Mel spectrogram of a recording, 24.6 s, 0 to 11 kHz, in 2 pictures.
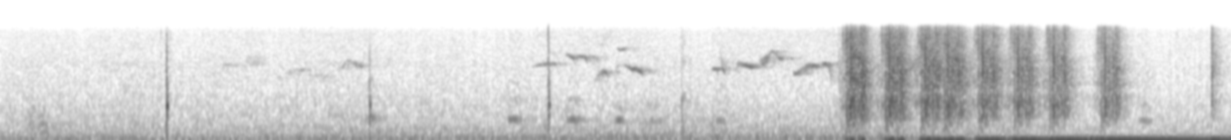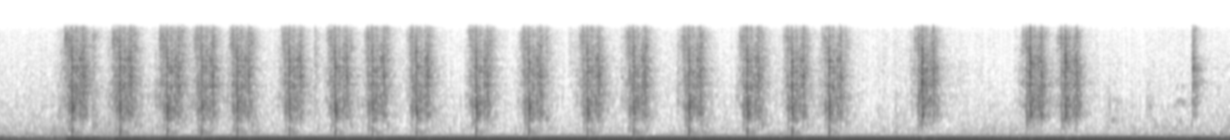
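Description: Tokyo Marui Ruger KP85 electric blowback airsoft pistol firing semi-automatic shots, each a sharp snap. It starts with a few lone shots, then a quick run of about ten a third of the way in, and after a short pause a long string at about three shots a second.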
